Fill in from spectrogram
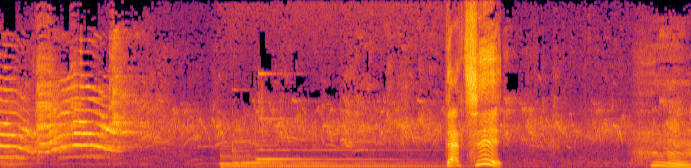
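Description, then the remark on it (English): An African grey parrot gives a series of whistles, including a long steady tone and a couple of sharp, loud rising-and-falling squawks, with brief speech at the end. “This is the African gray parrot.”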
